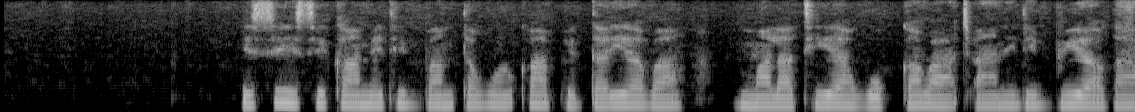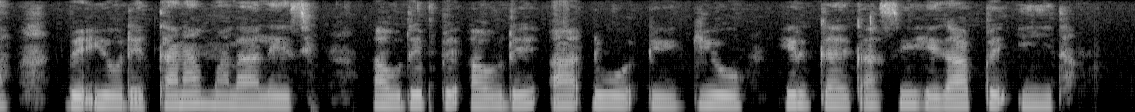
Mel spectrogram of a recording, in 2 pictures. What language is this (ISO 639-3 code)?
wal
